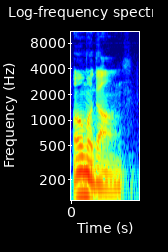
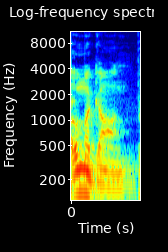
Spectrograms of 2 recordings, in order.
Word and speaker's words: Omegang: Well, from, and you're going to have to correct me if I don't pronounce this right, Omegang? – Yeah, Brewery. Omegang. – You got Omegang Brewery.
